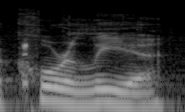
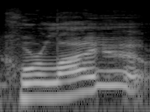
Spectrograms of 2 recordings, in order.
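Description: First: "Corlia" with LEE in the middle, kor-LEE-uh; "Corlia" with a long-e second syllable; second pronunciation option. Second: "Corlia" with LIE in the middle, kor-LIE-uh; "Corlia" with a long-i second syllable; first pronunciation option. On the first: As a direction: say "Corlia" with an ee sound. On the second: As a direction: say "Corlia" to rhyme with papaya. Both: Shown as a demonstration. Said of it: "is it Corlia or Corlia?".

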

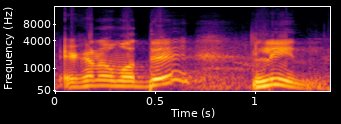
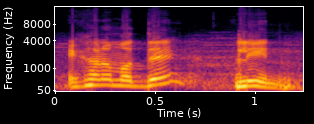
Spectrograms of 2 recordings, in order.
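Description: The two takes are said the same way.

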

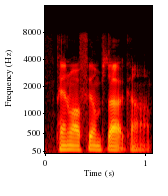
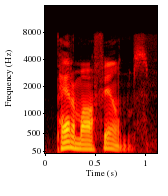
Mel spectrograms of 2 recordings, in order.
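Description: First: Said in the usual way. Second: Panama Films read out louder and higher, with a lift on Panama; "Panama" hit hard as it is read off the box; reading the label out. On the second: Shown as a demonstration. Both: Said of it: "what does it say?".

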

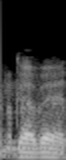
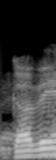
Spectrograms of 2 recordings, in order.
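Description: First: ਗਵੈ ending in open "ai"; ਗਵੈ with the double-lavan vowel; correct reading. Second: ਗਵੇ ending in narrow "e"; louder ਗਵੇ, said "gave"; ਗਵੇ with a single-lavan ending; wrong reading. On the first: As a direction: say ਗਵੈ as "gavai", lower. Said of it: "ਦਲਾਵਾਂ ਤਿਆਰ ਰੱਖਣਾ". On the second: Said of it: "ਨਹੀਂ ਪੜ੍ਹਨਾ". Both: Shown as a demonstration.

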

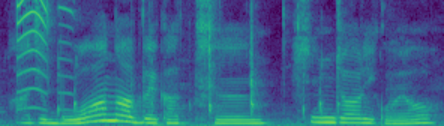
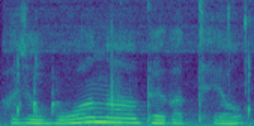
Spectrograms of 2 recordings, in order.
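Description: First: Said in the usual way. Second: Softly whispered aside. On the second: Real, not acted. Streamer whispers the boat comparison to viewers as an aside. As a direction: whisper it like a secret.

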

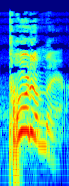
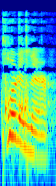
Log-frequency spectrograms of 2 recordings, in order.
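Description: First: Louder, exasperated command on "Put"; frustrated. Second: Said in the usual way. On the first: Real, not acted. Kid frustrated by messy toy race, barking louder. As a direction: snap it out, fed up with the mess. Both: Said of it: "I am extremely frustrated".

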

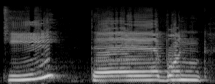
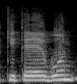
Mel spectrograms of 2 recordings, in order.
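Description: First: كتاب stretched slowly as kitabun, with the long vowel held and the final un sounded; slow drawn-out reading. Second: Said in the usual way. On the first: Shown as a demonstration. Teacher reading the assembled word to pupils, drawn out slowly as kitabun. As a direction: draw out كتاب syllable by syllable, kitabun. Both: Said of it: "باء وكاف وألف وتاء".

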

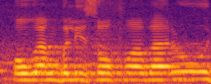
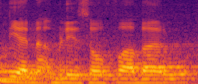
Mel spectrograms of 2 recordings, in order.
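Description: First: Rising setup. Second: Sulky drop. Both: Acted. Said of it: "Sebab isteri saya".

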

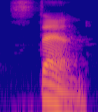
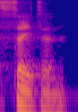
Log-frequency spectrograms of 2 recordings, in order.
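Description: First: Stan as one syllable, short a; Satan mispronounced Stan. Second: Said in the usual way. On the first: Acted. Interviewer insisting on the wrong name, Stan in one syllable. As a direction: squash the name into Stan, with no long ay. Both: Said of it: "I'm not hearing any difference".

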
